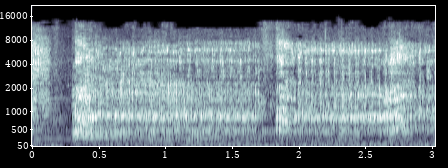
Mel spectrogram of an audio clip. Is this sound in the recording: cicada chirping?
no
